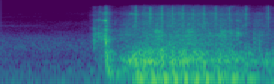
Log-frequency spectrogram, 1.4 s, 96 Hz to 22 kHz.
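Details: Polaris Ultra 680 triple snowmobile (about 1996), sat 7 years: the starter spins the engine with an even chug but it never catches. It has spark and compression, the fuel line and filter are dry, so timing or no fuel is suspected.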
